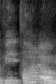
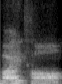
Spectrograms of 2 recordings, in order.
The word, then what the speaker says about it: vital: 네, 얘를 비타라고 읽으면 떼가 드릴 거예요. vital.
